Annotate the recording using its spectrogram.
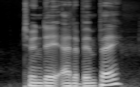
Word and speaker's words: Tunde Adebimpe: Tunde Adebimpe.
